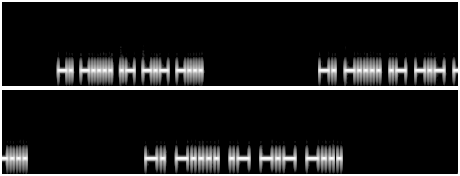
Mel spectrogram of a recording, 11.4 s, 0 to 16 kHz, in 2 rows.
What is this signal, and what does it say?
Morse code, heard as a keyed tone, about 29 wpm, 700 Hz. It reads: N6AKB N6AKB N6AKB
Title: Speed Racing - USA 1x3 Call Signs 25wpm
